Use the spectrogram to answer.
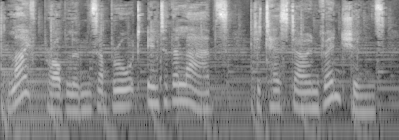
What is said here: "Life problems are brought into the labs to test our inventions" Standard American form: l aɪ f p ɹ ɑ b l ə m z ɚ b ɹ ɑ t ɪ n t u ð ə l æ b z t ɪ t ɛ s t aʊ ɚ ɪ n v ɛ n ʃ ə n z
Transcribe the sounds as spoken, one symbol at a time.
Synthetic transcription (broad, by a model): l aɪ f p ɹ ɑ b l ə m z ɚ b ɹ ɑ t ɪ n t u ð ə l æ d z t ɪ t ɛ s t aʊ ɚ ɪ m v ɛ n ʃ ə n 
